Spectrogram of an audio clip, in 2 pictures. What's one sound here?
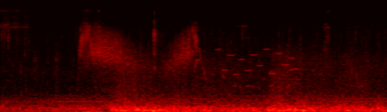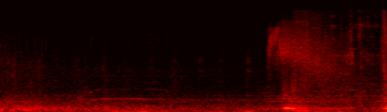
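Lightsabers hum and swing with sharp whooshes.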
